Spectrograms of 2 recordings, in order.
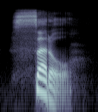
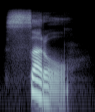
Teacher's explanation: The pronunciation here is a bit tricky because the B is silent.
